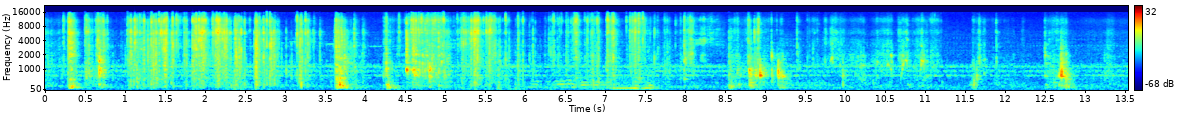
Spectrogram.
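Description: Clear plastic packaging bags crinkling and rustling as they are handled, with scattered light taps and the rustle of paper leaflets. The crinkling is busiest in the first half and thins out later.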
